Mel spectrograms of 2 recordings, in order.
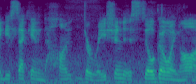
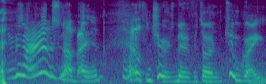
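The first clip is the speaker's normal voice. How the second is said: loud, swooping, weaselly cartoon character voice; 6 semitones higher, 5 dB louder than usual. Improvising a ghost answering questions about itself, speak in a cartoon weasel voice. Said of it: "like a cartoon weasel".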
